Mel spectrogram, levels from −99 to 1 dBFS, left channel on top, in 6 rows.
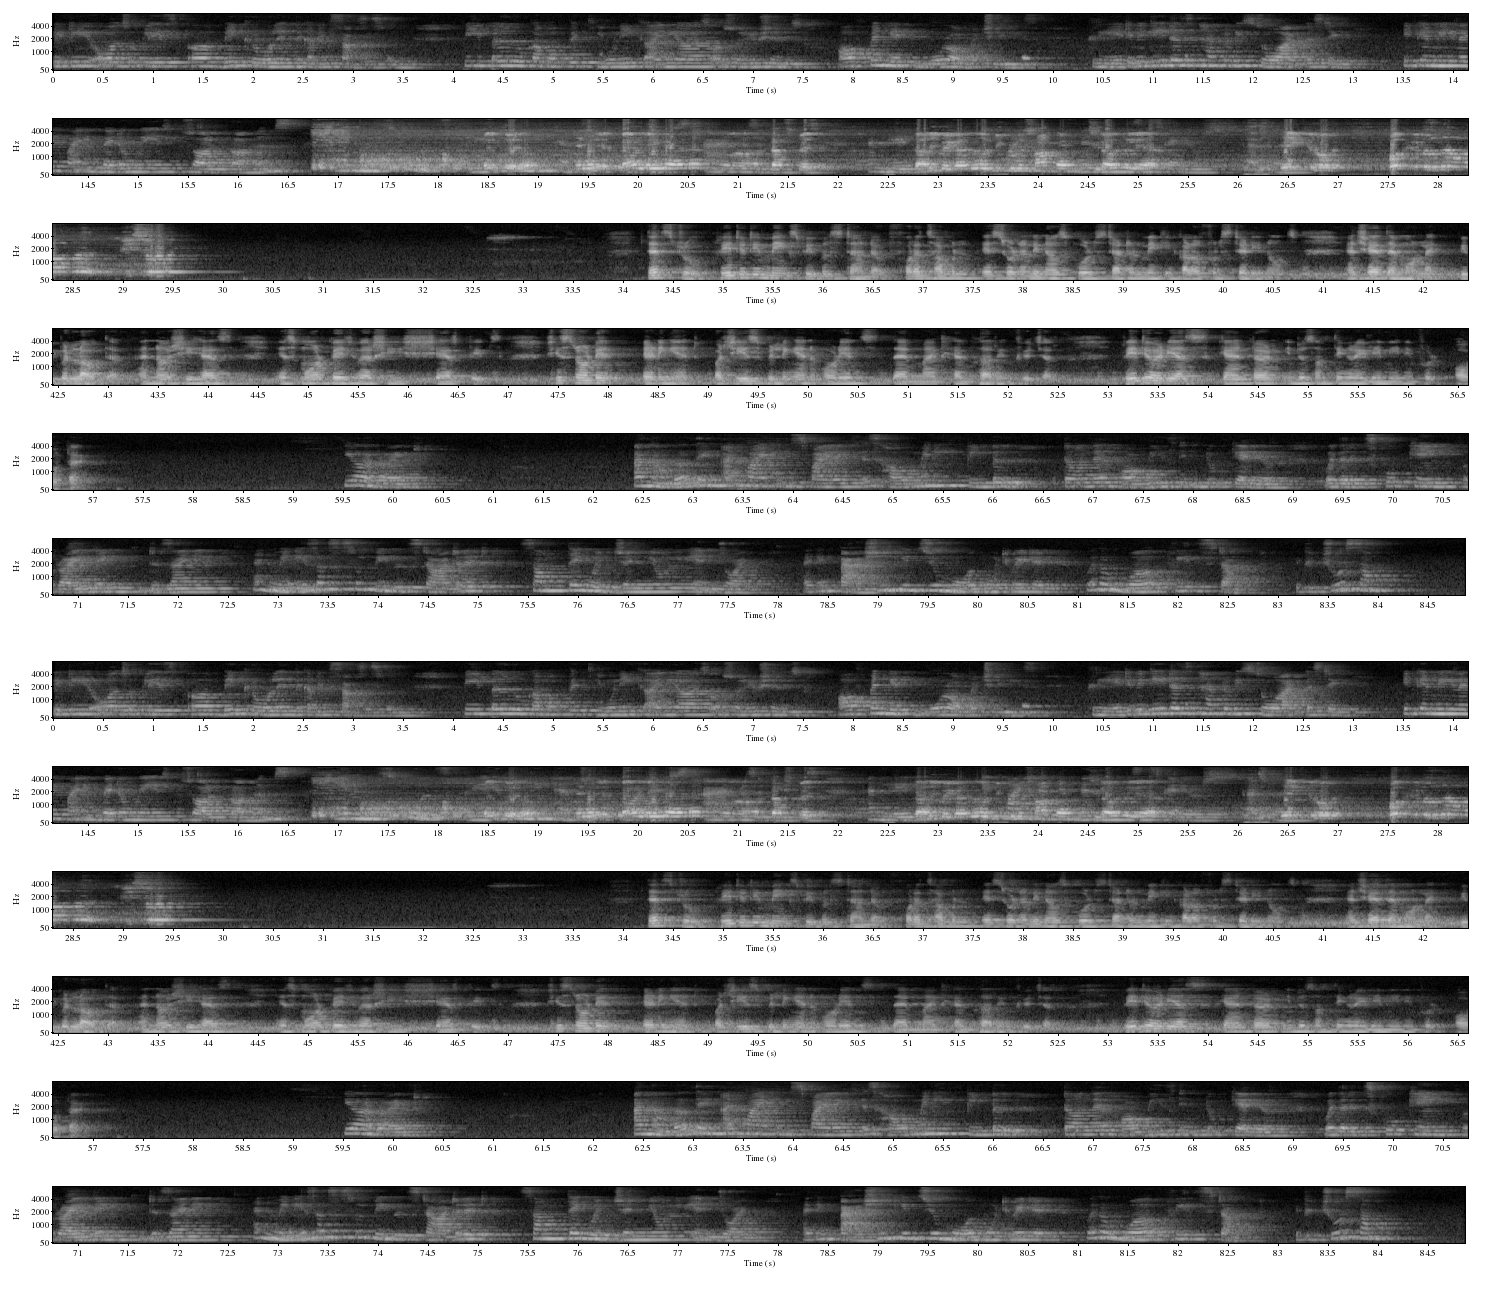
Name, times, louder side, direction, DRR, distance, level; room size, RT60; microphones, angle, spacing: voice 1, 0.0-3.8 4.1-7.5 7.8-9.8 10.4-12.9 13.5-16.5 17.0-23.1 23.4-26.6 59.5-60.3 62.4-66.4 66.7-72.4 72.7-75.1 75.5-77.8 78.2-80.8 81.1-82.7 83.2-83.9, equal, 35° right, 7.8 m, -40 dB
sound 1, 16.7-21.9 22.8-25.3 26.1-29.5, left 3 dB, 50° left, 0.8 m, -29 dB
voice 2, 34.2-52.5 52.8-52.9 53.2-57.0, left 3 dB, 80° left, 0.9 m, -32 dB
sound 2, 40.6-55.0, right 1 dB, 65° right, 5.1 m, -44 dB
20.5 x 19.5 x 8.9 m
head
